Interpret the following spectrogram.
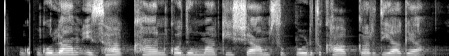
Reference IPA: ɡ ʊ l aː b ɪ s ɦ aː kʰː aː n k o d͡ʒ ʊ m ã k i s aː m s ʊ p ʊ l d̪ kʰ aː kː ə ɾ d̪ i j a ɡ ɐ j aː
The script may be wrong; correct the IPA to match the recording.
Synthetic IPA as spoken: ɡ ʊ l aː m ɪ s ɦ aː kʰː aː n k o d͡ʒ ʊ m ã k i ʃ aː m s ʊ p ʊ ɾ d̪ kʰ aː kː ə ɾ d̪ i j a ɡ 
